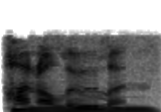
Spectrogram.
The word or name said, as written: Honolulan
